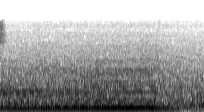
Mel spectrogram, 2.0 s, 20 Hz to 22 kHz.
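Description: Peugeot 3008's 1.6-litre turbocharged four-cylinder engine pulling under light throttle as the car accelerates, its note rising steadily. The note then drops back about one and a half seconds in.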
